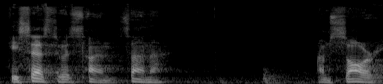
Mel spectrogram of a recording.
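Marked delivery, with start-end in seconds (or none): 1.2-3.8 mock embarrassed, humble tone, lower and quieter. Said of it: "With humility and embarrassment in his voice".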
